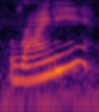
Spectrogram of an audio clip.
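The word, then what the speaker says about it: Rhynie: fungal fossils in the village of riney it's spelled r-h-y-n-i-e um and then that's in northeast scotland and the fossils were 407 million years old shout out to the 407.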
